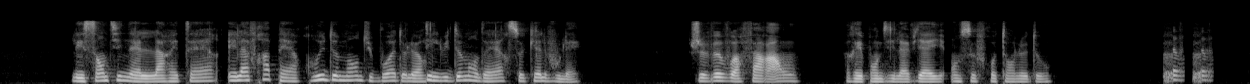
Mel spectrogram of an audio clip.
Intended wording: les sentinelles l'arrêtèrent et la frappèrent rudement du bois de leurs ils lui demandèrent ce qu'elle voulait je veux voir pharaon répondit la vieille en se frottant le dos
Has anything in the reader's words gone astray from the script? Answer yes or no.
no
